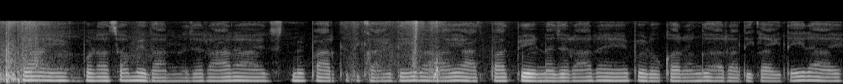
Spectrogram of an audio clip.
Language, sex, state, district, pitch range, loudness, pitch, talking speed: Hindi, female, Bihar, Kishanganj, 165-180 Hz, -24 LUFS, 170 Hz, 205 wpm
